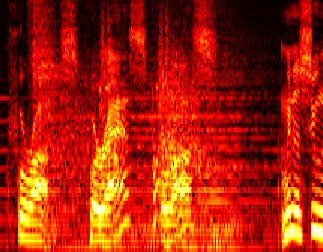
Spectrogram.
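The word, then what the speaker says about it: cuirass: According to Google, it's pronounced Quiraz.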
